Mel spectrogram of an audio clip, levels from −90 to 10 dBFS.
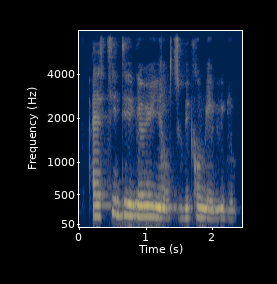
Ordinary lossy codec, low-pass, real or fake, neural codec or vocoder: Opus, 64 kbps; 7.2 kHz; fake; codec, 44.1 kHz, 2.6 kbps, SNAC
